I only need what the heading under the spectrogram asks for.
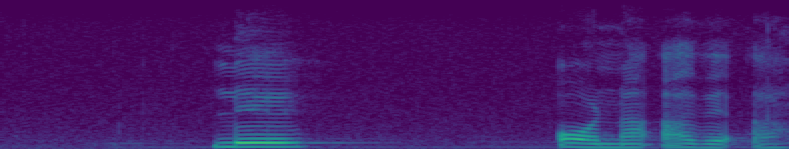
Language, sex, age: Northern Sotho, female, 24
